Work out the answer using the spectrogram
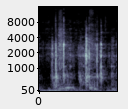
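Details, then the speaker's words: Freshly assembled stock Peugeot 103 moped engine, compression checked after assembly by turning it over by hand: three sharp, firm puffs of air, the little "pchit"; engine compresses strongly. "vous entendez le petit pchit. Donc ça, c'est un moteur qui comprime fort et ça prouve qu'il va vraiment marcher fort ce petit moulin."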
